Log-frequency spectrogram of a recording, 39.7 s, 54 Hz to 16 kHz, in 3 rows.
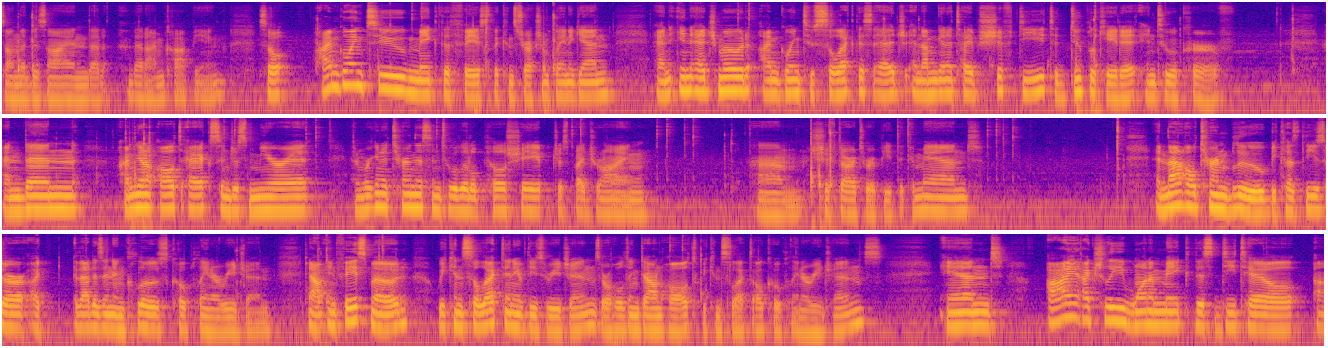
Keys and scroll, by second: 0.1 2, 3.7 3, 4.7 space, 5.4 2, 10.7 shift+d, 14.5 alt+x, 21.3 shift+r, 29.6 3.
